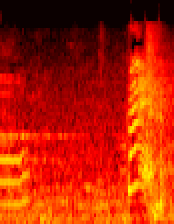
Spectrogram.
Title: Funny | Kpop Idol Sneezing Compilation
